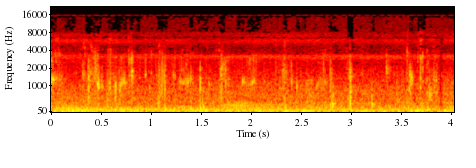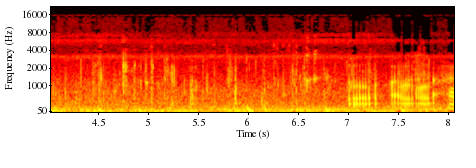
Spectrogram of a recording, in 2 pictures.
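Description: Film gore sound effects: wet squelching and tearing of flesh as hands dig into a bloody body, over a low steady rumble, with a growling voice near the end.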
